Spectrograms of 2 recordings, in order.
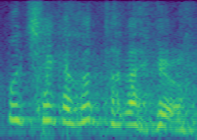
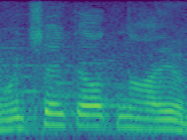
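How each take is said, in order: First: The voice sounds fearful and urgent. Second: The voice sounds sad and regretful. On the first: They may miss out if they are too slow. "Yung fear na hindi na nila mati-check out kapag ka ang bagal nila" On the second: You will regret it if you don't. "nalulungkot na parang mariregret nyo yan pag hindi"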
